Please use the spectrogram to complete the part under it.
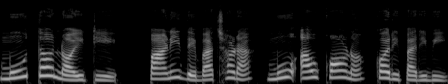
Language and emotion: Odia, neutral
